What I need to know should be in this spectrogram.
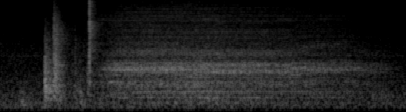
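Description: A spray can hisses steadily, then slowly fades.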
